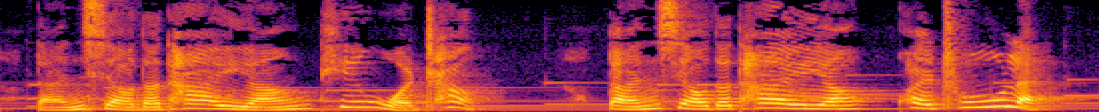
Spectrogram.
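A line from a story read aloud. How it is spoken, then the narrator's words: Melodious singing. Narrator (Chinese): 他的声音虽然是婉转悠扬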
